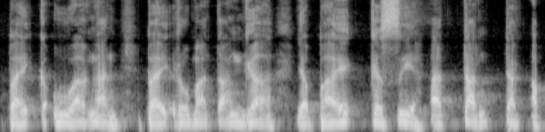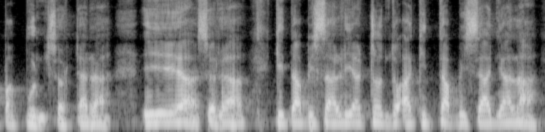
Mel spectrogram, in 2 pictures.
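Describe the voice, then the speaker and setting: A male pastor preaching a lively sermon, often calling out to the congregation. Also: fairly high pitch, takes it slowly, gravelly, husky. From Indonesia. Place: church hall.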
